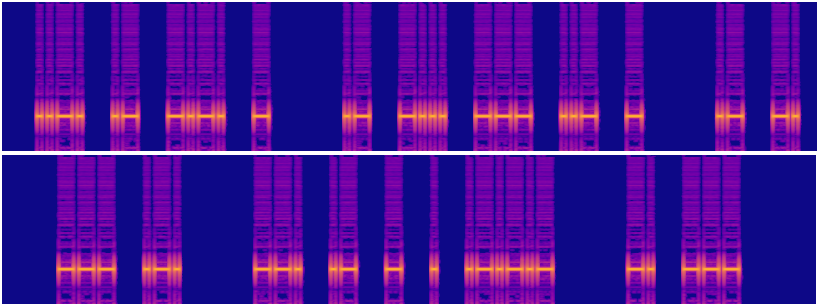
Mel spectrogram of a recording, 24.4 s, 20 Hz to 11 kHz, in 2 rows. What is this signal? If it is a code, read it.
Morse code, heard as a keyed tone, about 16 wpm, spaced as for 11 wpm, 800 Hz. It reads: FACT ABOUT AN OR GATE. NO
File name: CW Code Groups @10WPM / Technical Subjects / OR Gate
